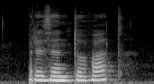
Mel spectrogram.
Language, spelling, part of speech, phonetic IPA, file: Czech, reprezentovat, verb, [ˈrɛprɛzɛntovat], Cs-reprezentovat.ogg
- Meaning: to represent (to stand in the place of)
